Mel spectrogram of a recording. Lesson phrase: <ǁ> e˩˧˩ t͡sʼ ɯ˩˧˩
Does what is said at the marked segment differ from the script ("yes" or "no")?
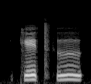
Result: yes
